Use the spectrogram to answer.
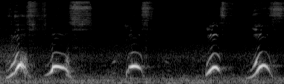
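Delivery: very high, loud little yaps; high dog woofs. Pretend. Doggo showing off his bark, high loud woofs. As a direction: bark like a tiny cartoon dog. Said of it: "Now I'm Doggo!".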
